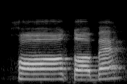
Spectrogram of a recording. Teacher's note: खौ 2 हरकत खींचेंगे, जबकि क और बा एक हरकत ही रहेंगे।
